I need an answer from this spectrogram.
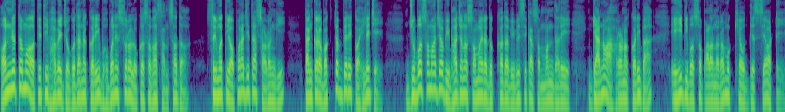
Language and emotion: Odia, neutral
